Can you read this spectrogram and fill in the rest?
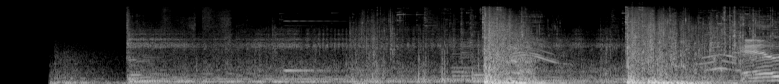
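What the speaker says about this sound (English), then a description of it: "That scatter gun was like a double-barreled howitzer." Scatter gun blasts in the Call of Juarez: Gunslinger western shooter, heavy booming shots over a steady musical score. Two stronger blasts land near the middle and end.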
